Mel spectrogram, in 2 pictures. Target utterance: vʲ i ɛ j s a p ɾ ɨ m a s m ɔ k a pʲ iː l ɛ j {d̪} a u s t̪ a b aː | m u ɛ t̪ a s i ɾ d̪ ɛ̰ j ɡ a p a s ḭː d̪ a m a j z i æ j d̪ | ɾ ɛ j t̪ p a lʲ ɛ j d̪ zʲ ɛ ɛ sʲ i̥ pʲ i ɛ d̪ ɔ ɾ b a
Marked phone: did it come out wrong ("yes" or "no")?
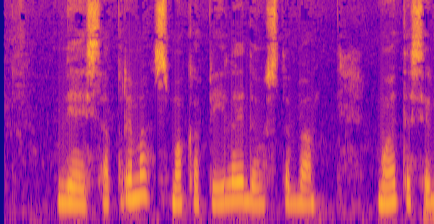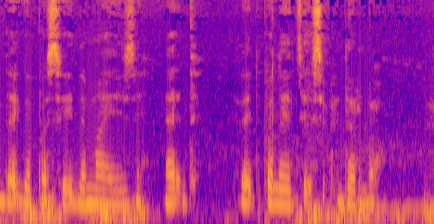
no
